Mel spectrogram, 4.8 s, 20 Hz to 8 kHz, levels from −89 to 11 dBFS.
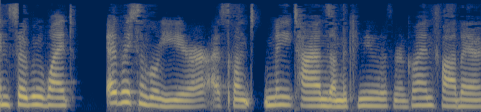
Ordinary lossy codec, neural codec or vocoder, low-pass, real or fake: MP3, 32 kbps; codec, 16 kHz, 0.5 kbps, X-Codec, HuBERT features, trained on general audio; 7.2 kHz; fake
